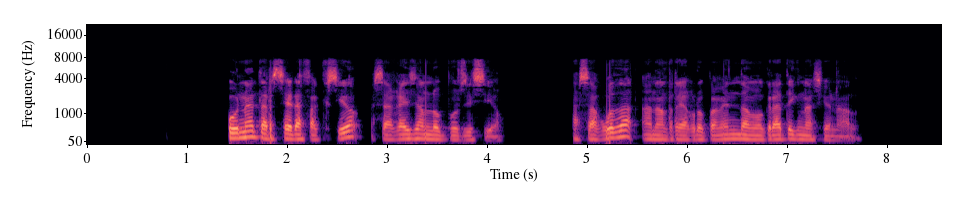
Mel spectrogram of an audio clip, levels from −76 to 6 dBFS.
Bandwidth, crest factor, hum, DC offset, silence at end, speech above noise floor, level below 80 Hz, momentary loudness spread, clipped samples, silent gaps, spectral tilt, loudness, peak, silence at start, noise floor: 8.2 kHz; 18 dB; none; under 0.1%; 0.85 s; over 73 dB; -50 dBFS; 9 LU; under 0.1%; 2.80-2.84 s, 4.22-4.83 s; -5.5 dB/octave; -17 LUFS; -2 dBFS; 1.4 s; under -90 dBFS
